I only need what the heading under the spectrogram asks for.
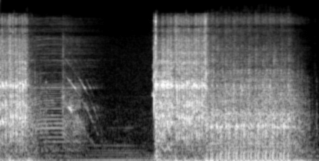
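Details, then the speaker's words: Cheap used boat engine after new starter parts: starter whirs briefly and winds down, then rough uneven cranking pulses; starter drive drops back before the engine fires, so the fix failed. "If this little guy goes back down before the engine starts, we still have not fixed the issue."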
